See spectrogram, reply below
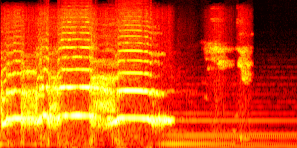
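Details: A fighting rooster (sandai seval) raised at home gives a loud, ringing crow, strong and harmonic-rich, held for nearly two seconds.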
